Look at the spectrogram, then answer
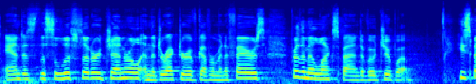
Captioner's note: none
